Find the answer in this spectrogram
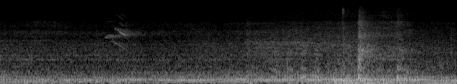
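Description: Maruti Suzuki Swift four-cylinder diesel engine idling steadily, just started after its fuel filter was changed and air bled from the diesel line. A single knock sounds near the end.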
